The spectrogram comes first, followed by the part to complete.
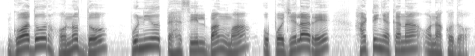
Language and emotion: Santali, neutral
